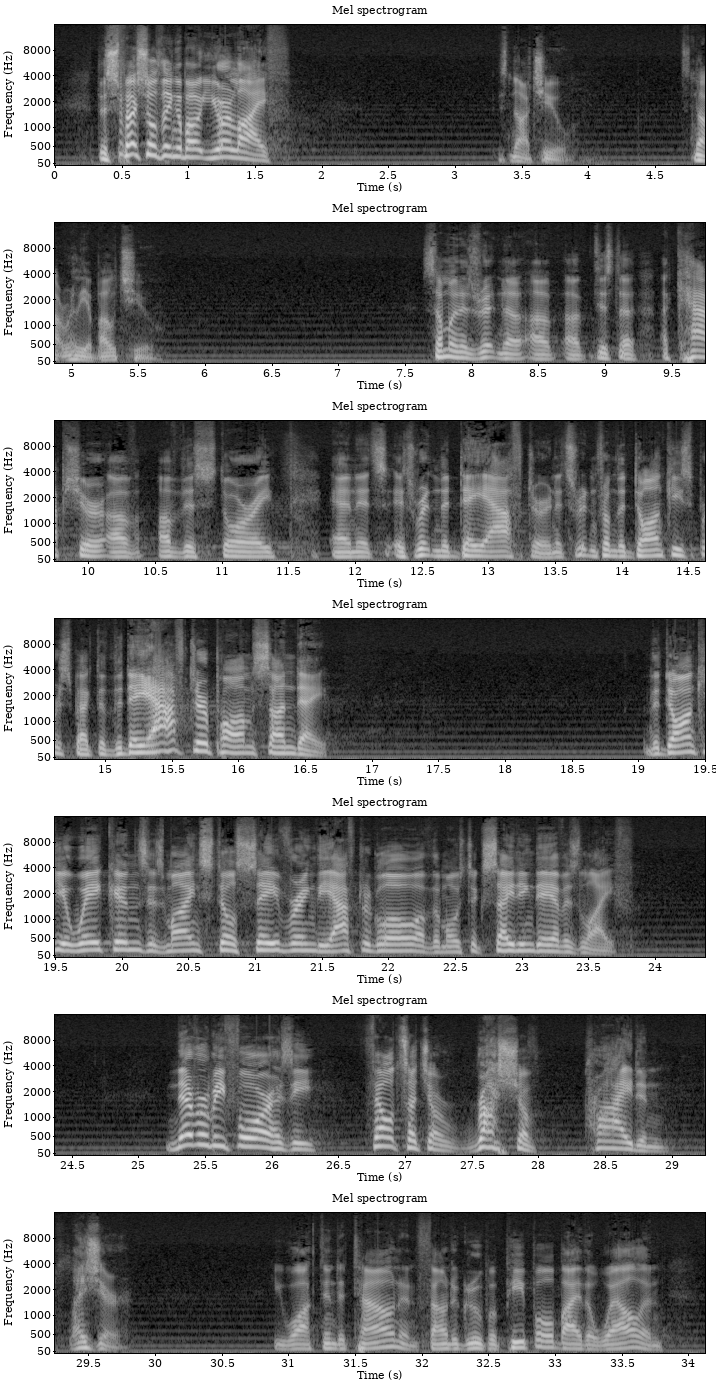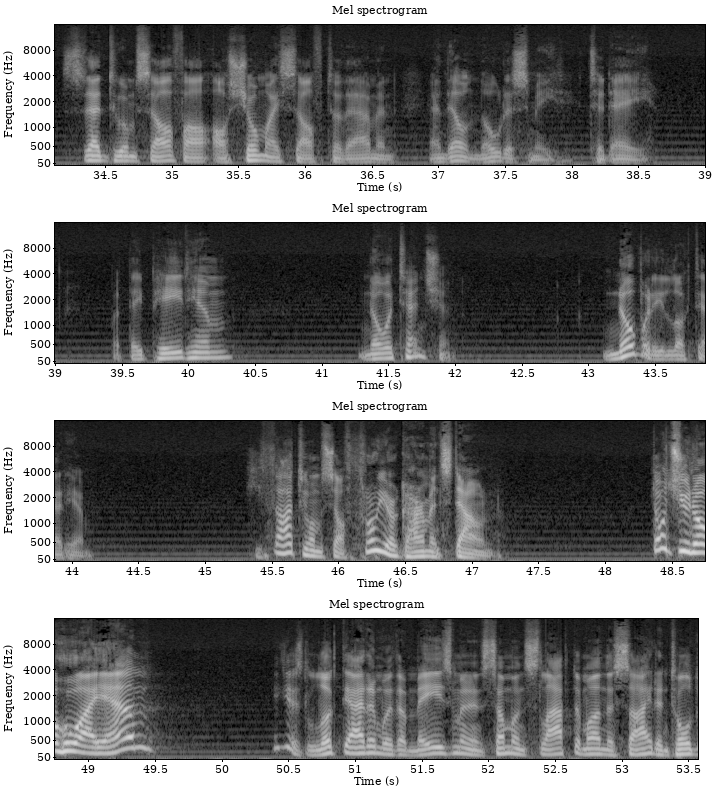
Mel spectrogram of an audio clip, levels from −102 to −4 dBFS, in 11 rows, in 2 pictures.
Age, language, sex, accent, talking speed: 50-69, English, male, American, 160 wpm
